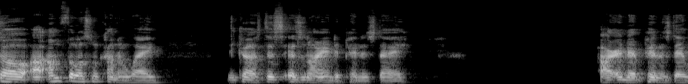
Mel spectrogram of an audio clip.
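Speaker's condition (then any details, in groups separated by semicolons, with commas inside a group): No condition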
